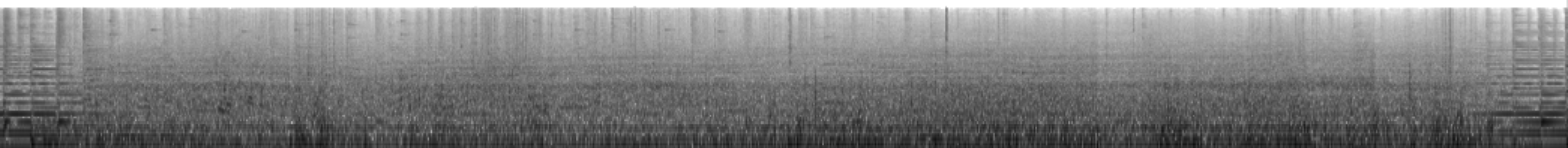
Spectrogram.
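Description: Steady low rumble of road, engine and wind noise from inside a moving jeep, after background guitar music cuts off about a second in.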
